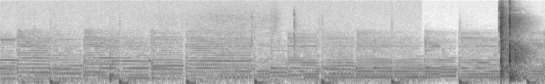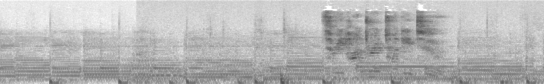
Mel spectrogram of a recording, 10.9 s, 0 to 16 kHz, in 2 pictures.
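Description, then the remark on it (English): A single sharp snap of a compound bow set at a 29-inch draw releasing a 350-grain arrow at 322 feet per second cuts through steady background music, a brief, loud crack that stands out from the otherwise continuous musical bed. “So we're going to let it fly just basically on the setup they have. First arrow, 350 grains.”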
